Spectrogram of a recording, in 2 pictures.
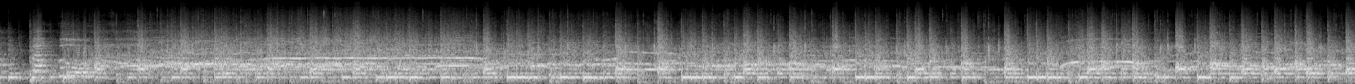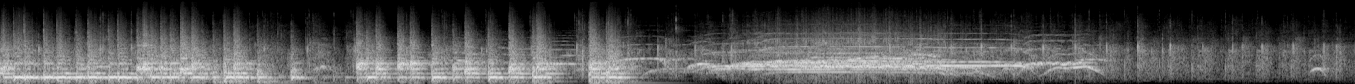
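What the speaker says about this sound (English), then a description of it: "give a stamping, rowdy, chair, clap for the one, the only" An audience at a book launch in Hackney Attic claps loudly and continuously, with cheers, whoops and some stamping, before the applause cuts out briefly and then swells again, a voice rising over the crowd near the end.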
